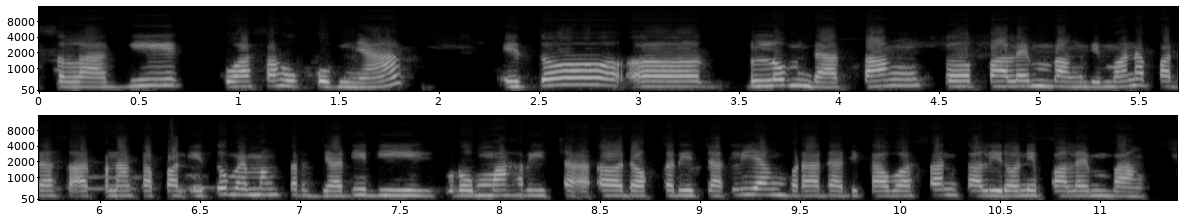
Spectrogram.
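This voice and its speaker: A woman reporting live by phone, speaking hesitantly with many filler pauses. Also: on the high side, no room sound. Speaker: field reporter. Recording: tinny phone line, dry, faint music.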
